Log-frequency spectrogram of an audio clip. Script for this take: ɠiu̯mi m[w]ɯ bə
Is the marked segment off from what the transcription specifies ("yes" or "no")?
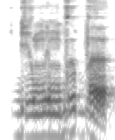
yes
